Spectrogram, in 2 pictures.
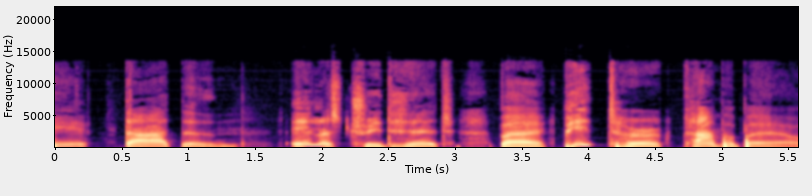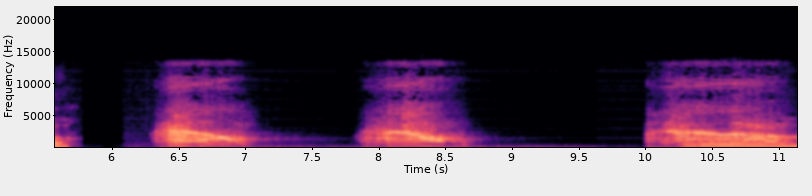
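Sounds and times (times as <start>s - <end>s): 
speech: 0.5s - 5.8s
cat meowing: 6.3s - 7.1s, 7.8s - 8.8s, 10.0s - 11.1s.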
